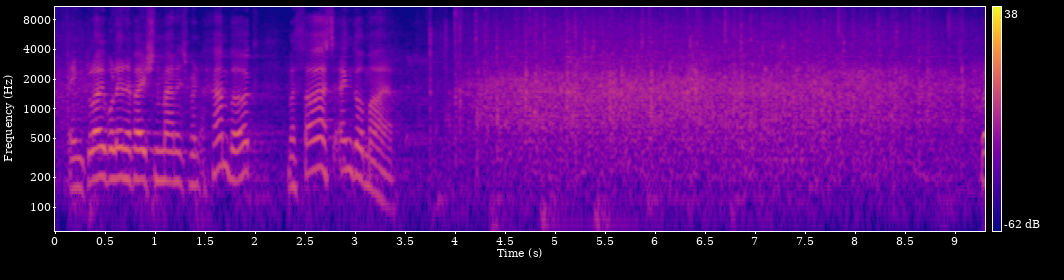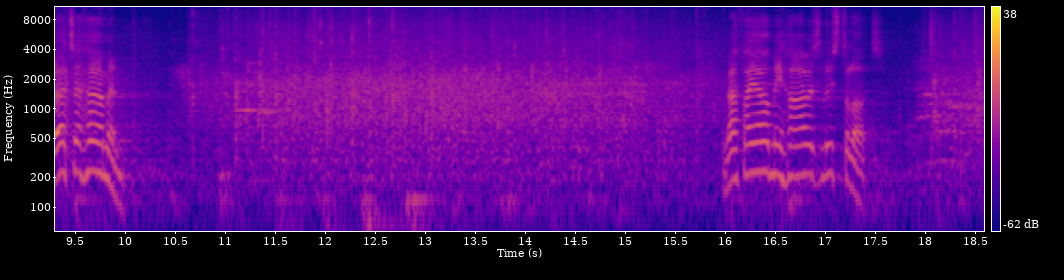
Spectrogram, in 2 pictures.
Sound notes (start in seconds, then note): 3.8 applause; 10.6 applause; 17.8 applause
